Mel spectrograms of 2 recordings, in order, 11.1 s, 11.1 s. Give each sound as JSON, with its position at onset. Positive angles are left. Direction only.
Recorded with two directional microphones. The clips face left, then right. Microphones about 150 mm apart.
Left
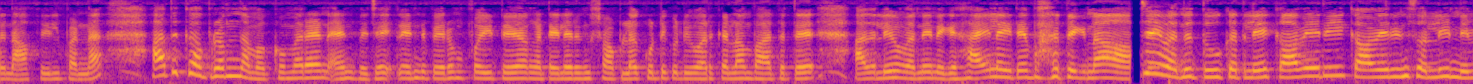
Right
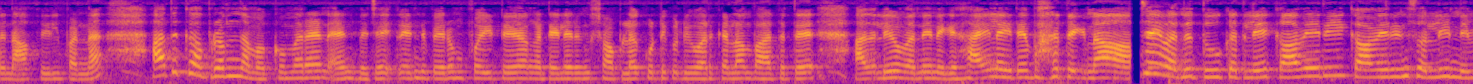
{"t": 0.1, "sound": "a woman's voice", "side_deg": 20}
